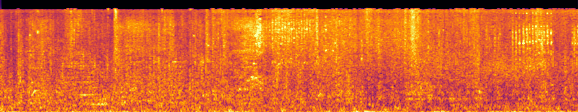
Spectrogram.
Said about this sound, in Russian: Яхта плывет, красиво рассекая воду.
